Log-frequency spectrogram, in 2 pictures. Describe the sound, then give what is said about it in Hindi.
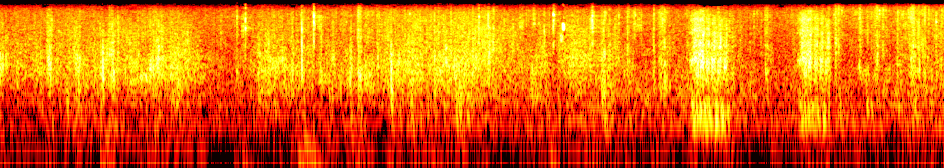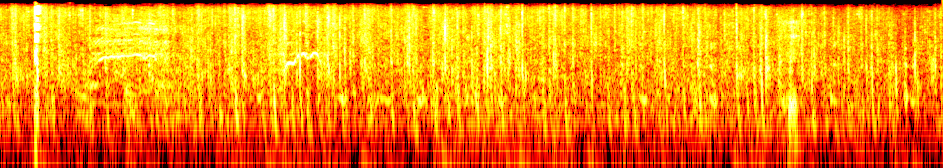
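Horses with riders gallop in a steady, dense patter of hoofbeats throughout, with loud whinnies cutting through the thudding rush and a sharp crack standing out midway. “बेवकूफ हैं, सोचते हैं घोड़ों पर सवार होकर तोपों का मुकाबला करेंगे।”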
